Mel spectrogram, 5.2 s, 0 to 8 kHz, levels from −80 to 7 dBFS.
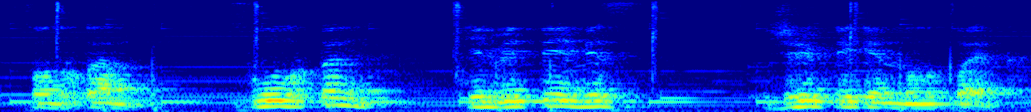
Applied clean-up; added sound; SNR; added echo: none; Piano; 17 dB; reverberation time 0.5 s.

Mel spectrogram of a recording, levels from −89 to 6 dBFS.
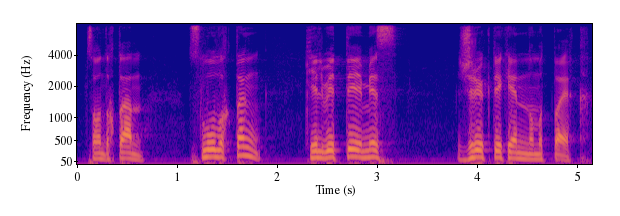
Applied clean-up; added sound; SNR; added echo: none; none; none; none.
